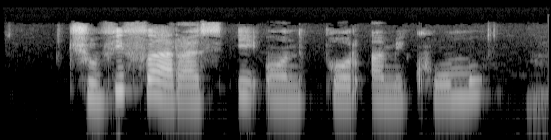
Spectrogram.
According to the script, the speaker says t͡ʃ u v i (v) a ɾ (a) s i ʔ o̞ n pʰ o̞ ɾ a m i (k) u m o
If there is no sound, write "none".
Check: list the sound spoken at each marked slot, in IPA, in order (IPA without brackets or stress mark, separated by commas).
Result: f, a, kʰ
